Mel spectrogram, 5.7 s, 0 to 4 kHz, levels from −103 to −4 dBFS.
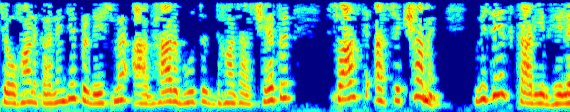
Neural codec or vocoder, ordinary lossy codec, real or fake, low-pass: none; none; real; 3.6 kHz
